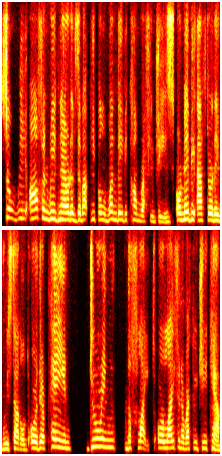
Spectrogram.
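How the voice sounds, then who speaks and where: A woman with an Arabic accent talks at a fairly quick pace. Her fairly high voice has ordinary pitch variation. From Jordan. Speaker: professor and author. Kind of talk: panel discussion.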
